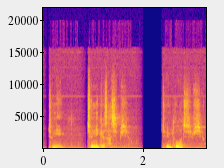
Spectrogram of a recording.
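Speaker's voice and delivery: soft, hushed plea for help; quiet prayer. Acted. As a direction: entreat God under the breath. Models a prayer of dependence.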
